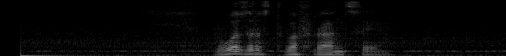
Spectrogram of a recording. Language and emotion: Russian, neutral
